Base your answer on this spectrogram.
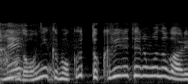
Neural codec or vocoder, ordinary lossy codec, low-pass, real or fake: none; none; 7.2 kHz; real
